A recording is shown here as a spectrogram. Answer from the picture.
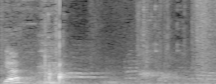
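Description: A single light knock from a plastic petroleum-jelly tub being handled as its lid comes off, followed by faint handling noise.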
